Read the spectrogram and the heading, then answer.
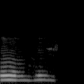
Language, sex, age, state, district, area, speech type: Bengali, female, 60+, West Bengal, Kolkata, urban, conversation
